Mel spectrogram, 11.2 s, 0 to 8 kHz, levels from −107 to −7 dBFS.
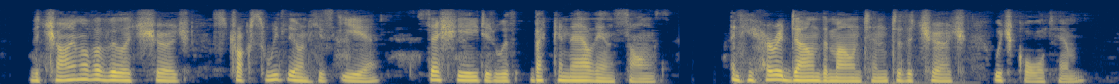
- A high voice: No, low, 130 Hz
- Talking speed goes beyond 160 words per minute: No, average, 145 wpm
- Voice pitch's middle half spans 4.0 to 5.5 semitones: No, average, 3.2 semitones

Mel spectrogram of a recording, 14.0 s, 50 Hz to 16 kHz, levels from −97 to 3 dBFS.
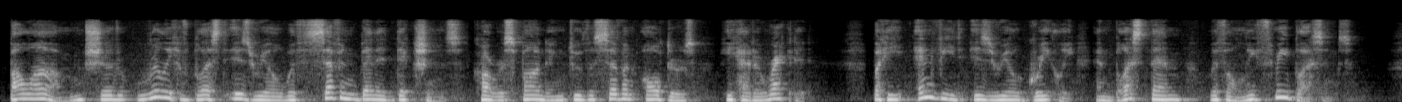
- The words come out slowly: Yes, slow, 125 wpm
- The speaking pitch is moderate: Yes, medium, 145 Hz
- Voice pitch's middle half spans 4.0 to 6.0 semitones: No, average, 2.9 semitones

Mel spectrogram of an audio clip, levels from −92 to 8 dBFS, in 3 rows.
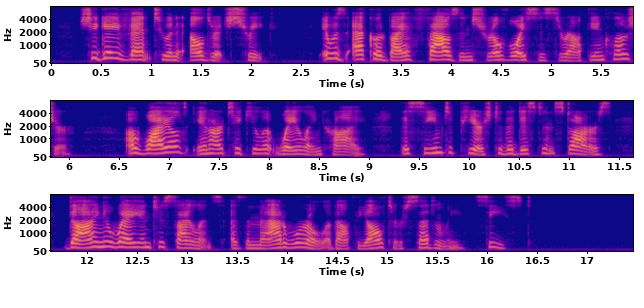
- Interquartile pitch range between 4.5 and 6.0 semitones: Yes, average, 4.8 semitones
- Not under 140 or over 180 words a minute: Yes, average, 150 wpm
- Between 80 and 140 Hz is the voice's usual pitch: No, high, 205 Hz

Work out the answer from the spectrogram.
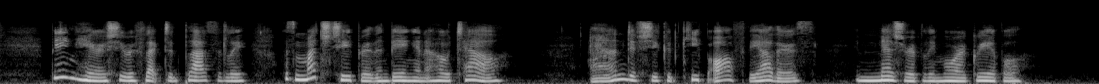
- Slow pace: Yes, slow, 130 wpm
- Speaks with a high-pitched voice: No, medium, 170 Hz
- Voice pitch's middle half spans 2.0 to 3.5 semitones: Yes, average, 3.1 semitones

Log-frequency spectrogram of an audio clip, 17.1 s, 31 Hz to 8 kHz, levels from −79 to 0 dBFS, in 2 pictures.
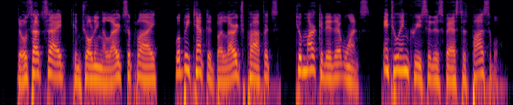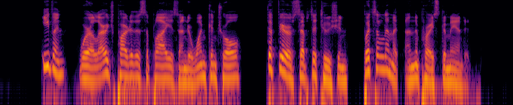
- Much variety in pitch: Yes, wide, 5.9 semitones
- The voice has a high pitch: No, low, 130 Hz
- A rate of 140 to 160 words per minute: No, average, 170 wpm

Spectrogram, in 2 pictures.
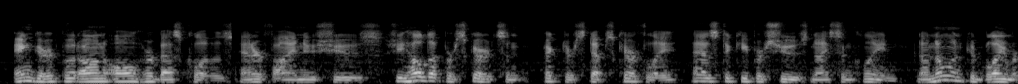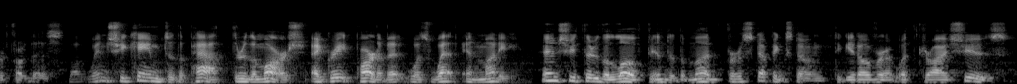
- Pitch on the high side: No, low, 120 Hz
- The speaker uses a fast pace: Yes, fast, 225 wpm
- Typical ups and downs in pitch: Yes, average, 4.3 semitones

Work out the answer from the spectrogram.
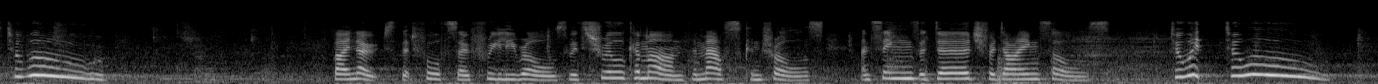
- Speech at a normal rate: No, slow, 105 wpm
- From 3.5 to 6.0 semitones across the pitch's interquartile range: Yes, average, 4.2 semitones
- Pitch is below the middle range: No, high, 245 Hz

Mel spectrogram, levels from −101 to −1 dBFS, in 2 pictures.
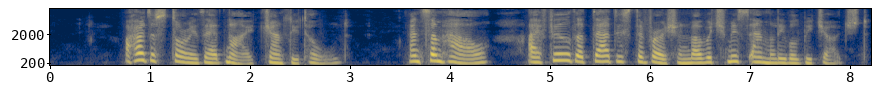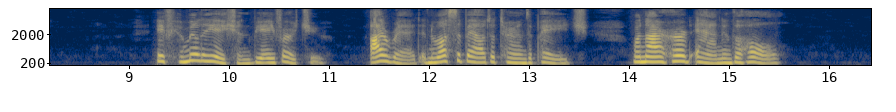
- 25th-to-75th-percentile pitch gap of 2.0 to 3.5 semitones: No, average, 4.3 semitones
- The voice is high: Yes, high, 240 Hz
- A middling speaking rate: Yes, average, 170 wpm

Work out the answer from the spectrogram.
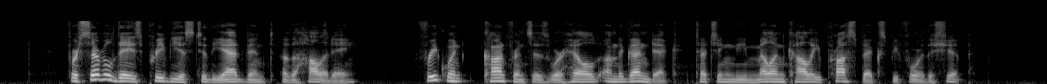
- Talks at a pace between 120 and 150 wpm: Yes, average, 145 wpm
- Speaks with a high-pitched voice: No, low, 120 Hz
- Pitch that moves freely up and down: No, average, 4.5 semitones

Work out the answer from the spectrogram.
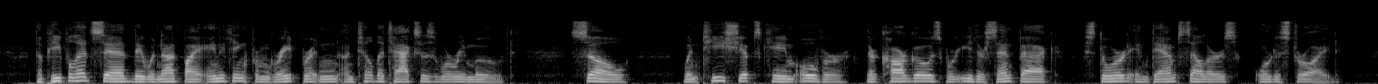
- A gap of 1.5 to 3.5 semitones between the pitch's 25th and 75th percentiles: Yes, average, 2.9 semitones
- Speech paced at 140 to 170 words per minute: Yes, average, 150 wpm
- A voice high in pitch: No, low, 125 Hz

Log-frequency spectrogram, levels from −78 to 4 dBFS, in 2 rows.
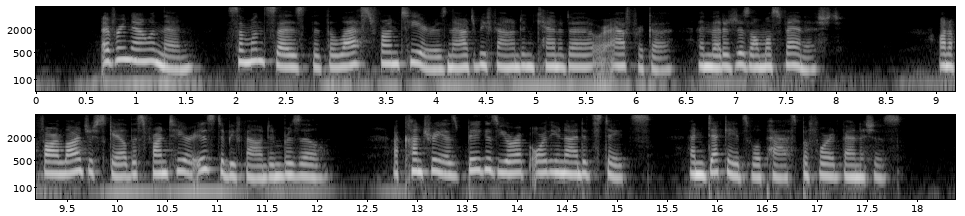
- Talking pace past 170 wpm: Yes, average, 185 wpm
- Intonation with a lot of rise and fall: No, average, 3.2 semitones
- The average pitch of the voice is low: No, high, 225 Hz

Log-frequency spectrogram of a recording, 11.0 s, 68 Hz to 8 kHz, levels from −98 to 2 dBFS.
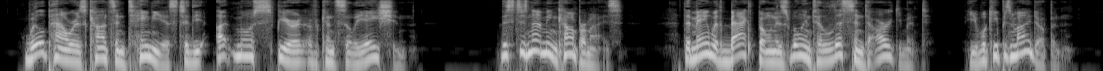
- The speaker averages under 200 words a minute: Yes, average, 175 wpm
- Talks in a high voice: No, medium, 155 Hz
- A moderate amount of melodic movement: No, wide, 7.0 semitones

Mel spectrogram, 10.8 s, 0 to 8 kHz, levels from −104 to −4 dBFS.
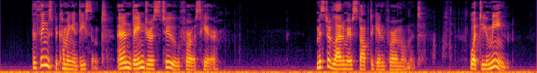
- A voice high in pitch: No, medium, 175 Hz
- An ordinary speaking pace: No, slow, 115 wpm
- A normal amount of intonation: No, wide, 6.1 semitones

